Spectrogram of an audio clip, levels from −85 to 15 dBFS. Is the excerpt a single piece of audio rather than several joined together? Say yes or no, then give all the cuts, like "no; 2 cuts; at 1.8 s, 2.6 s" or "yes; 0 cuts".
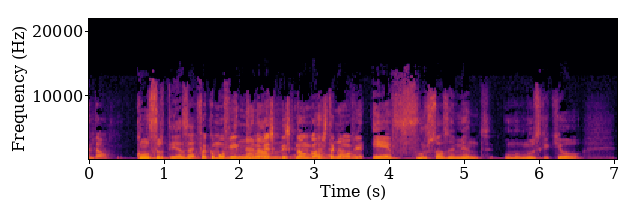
no; 1 cut; at 3.6 s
